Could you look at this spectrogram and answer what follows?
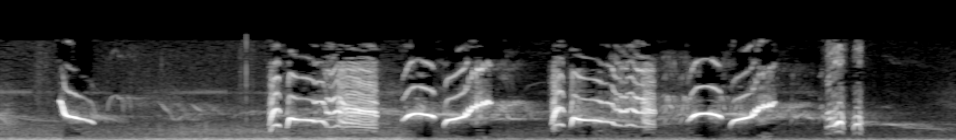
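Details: White-rumped shama fed soft food, singing to call wild birds: short clear downslurred whistles alternating with dense buzzy trills, delivered in quick separate phrases over a low background rumble.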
